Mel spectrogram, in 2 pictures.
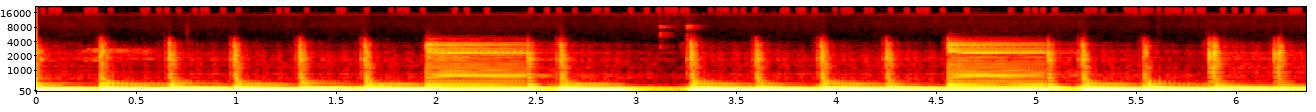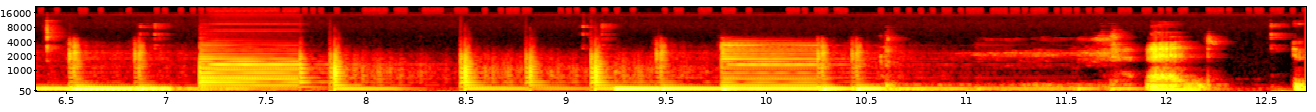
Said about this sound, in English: I've given a little bit of echo, which is just a delay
